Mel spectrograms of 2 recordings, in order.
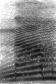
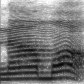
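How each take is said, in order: First: The word ends on the consonant m. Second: A short vowel is added after the m. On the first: The speaker calls it wrong. "নাম কেন বলছেন?" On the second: The speaker calls it right. "ময়ের পর একটা অকার আছে"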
